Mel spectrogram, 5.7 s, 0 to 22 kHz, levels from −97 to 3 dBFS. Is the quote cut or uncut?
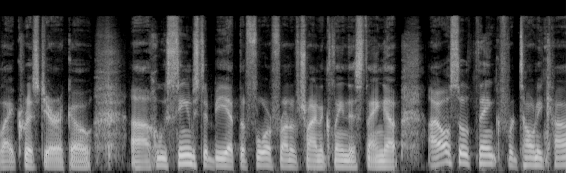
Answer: uncut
